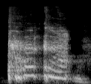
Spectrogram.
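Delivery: sharp high coughing fit; choking cough. Real, not acted. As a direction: cough hard to clear the throat. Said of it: "I swallowed the wrong".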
